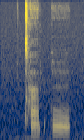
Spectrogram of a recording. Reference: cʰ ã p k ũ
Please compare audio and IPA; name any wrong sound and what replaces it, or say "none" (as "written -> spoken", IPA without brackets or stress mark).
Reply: none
